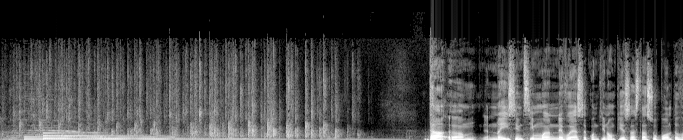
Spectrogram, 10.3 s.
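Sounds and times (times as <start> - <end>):
crowd applauding: 0.0 - 6.2
held low musical chord: 0.1 - 6.6
speech: 0.4 - 0.7, 6.5 - 10.2.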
